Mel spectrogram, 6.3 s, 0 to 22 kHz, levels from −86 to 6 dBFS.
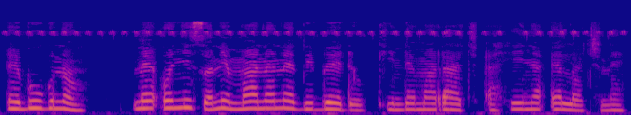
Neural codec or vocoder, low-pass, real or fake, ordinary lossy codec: none; 9.9 kHz; real; AAC, 32 kbps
